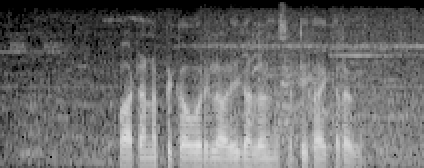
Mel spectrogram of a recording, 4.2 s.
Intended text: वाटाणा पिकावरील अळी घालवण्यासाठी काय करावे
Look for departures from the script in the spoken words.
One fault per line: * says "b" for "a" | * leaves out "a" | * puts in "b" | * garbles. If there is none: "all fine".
all fine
